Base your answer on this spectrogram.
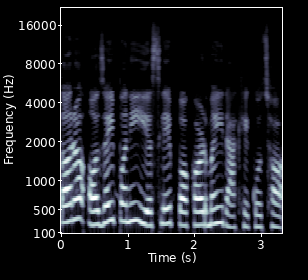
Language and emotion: Nepali, neutral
